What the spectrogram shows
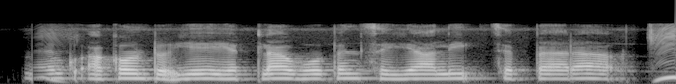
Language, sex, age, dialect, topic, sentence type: Telugu, female, 36-40, Southern, banking, question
